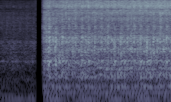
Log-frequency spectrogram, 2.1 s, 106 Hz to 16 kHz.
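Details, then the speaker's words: Old 37-year-old shop air compressor being replaced: even, steady pumping rattle with fan rush as the fan blows across the top and the pressure head heats. It runs smoothly and sounds healthy. "all right there he's going so the Fan's blowing along here and it's just coming across the top pressure head's getting hot but you don't really feel any uh any wind on it from the fan"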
